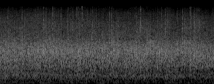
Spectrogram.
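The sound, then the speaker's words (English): A church audience applauding in praise: dense, even clapping throughout, loud and unbroken, with no talk. “Let's give the Lord another hand praise.”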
